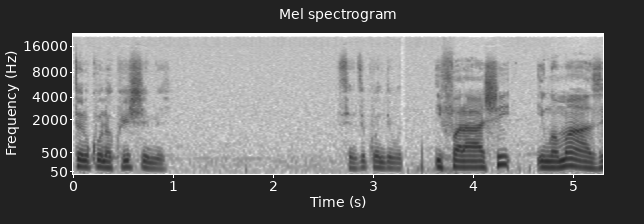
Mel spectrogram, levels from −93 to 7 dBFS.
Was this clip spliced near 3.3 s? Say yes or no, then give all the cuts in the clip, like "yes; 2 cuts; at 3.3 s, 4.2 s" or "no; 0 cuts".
yes; 1 cut; at 3.3 s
